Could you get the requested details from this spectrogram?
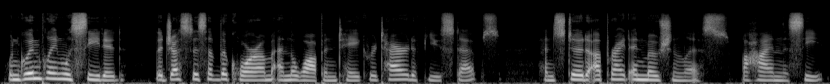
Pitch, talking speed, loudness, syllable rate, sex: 210 Hz, 175 wpm, -21 LUFS, 5.3 syllables/s, female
